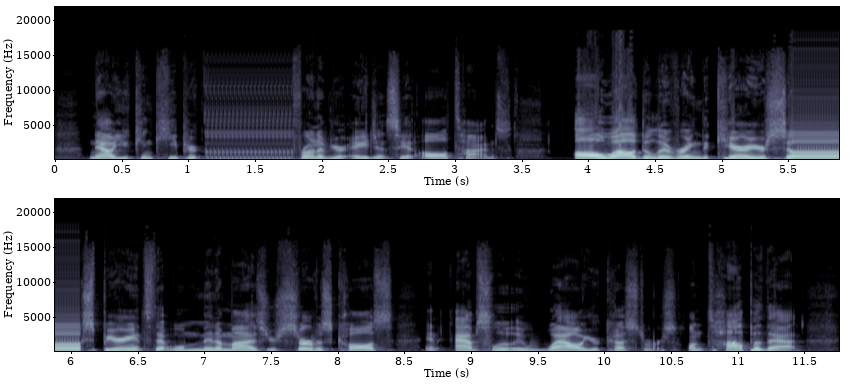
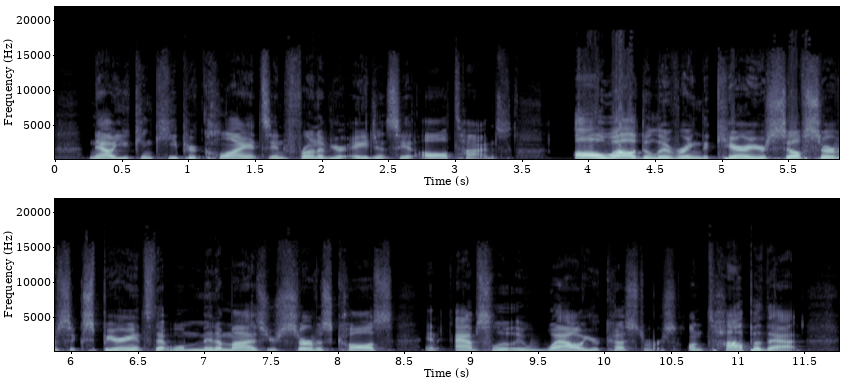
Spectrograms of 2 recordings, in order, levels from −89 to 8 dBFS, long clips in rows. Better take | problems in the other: second | audio freezing; at 1 s for 0.5 s and at 5.5 s for 0.5 s

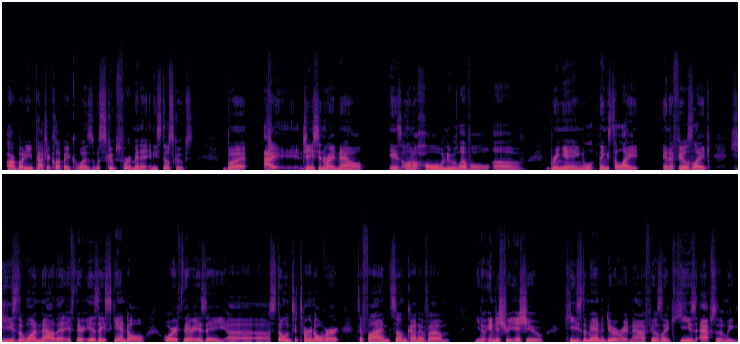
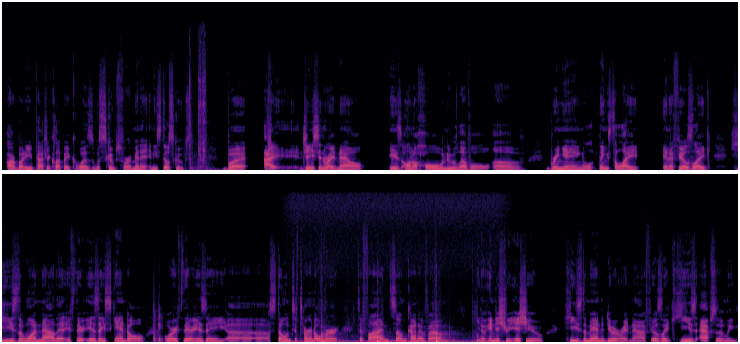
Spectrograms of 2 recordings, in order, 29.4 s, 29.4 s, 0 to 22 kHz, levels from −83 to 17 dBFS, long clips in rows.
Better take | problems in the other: first | door banging; faint; at 3.5 s; peak 10 dB below the speech // footsteps; faint; at 18 s; peak 10 dB below the speech // footsteps; loud; from 21 to 24 s; peak 2 dB above the speech

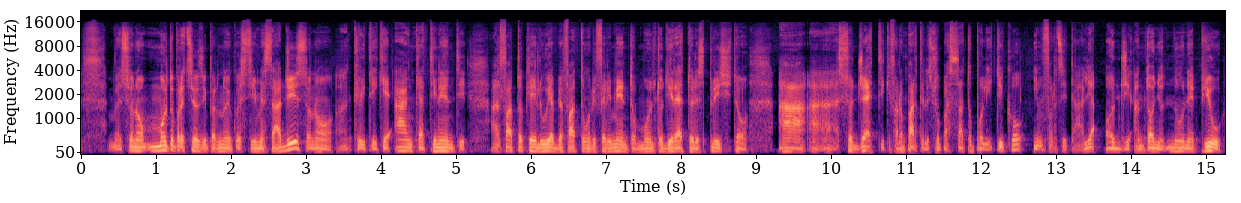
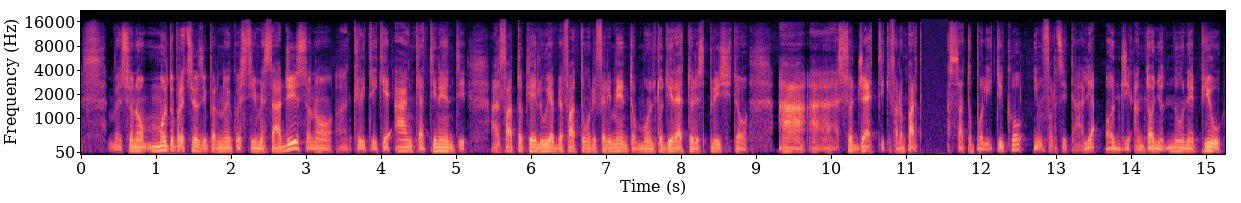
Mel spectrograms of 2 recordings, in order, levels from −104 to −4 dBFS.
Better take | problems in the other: first | audio cutting out; at 11 s

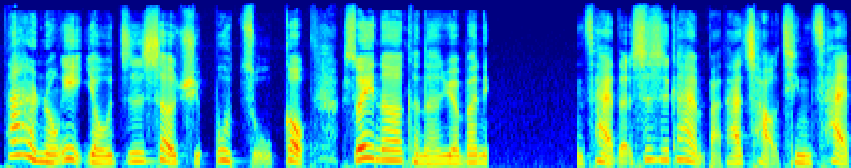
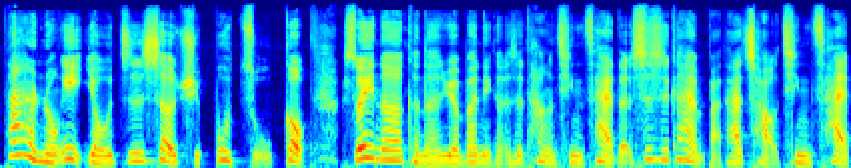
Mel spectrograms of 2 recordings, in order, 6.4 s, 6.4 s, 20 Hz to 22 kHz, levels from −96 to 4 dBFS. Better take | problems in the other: second | audio cutting out; at 3.5 s for 0.5 s

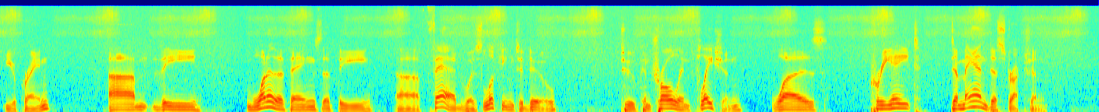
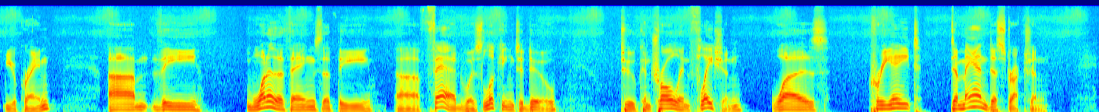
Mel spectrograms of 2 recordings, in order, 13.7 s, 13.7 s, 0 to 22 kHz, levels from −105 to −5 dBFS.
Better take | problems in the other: second | hiss; loud; throughout; 6 dB below the speech; faint in the second

